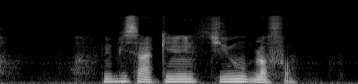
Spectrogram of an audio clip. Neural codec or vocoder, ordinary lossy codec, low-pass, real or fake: autoencoder, 22.05 kHz, a latent of 192 numbers a frame, VITS, trained on many speakers; AAC, 48 kbps; 9.9 kHz; fake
